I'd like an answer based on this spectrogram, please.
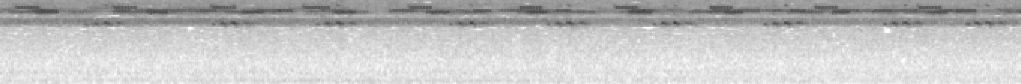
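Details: Night chorus of crickets recorded on a warm, humid summer night in the Midwest, high shrill chirps pulsing in overlapping layers without pause, a soft low hum underneath.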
